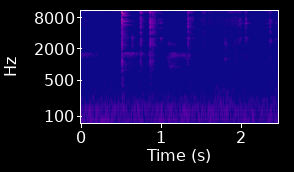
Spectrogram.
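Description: Near silence with a few faint, sharp clicks, the clearest about half a second in, from a metal crochet hook being worked through yarn by hand.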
